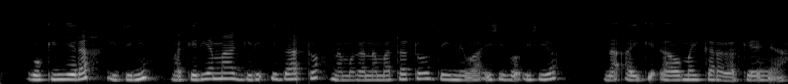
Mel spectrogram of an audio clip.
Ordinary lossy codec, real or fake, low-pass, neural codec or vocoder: none; real; 7.2 kHz; none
